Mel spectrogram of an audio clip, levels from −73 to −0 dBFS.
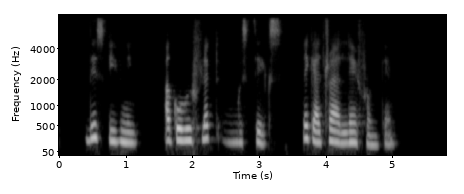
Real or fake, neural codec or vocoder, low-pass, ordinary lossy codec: fake; codec, 16 kHz, about 1 kbps, DyCAST, with the encoder's durations; 7.2 kHz; none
